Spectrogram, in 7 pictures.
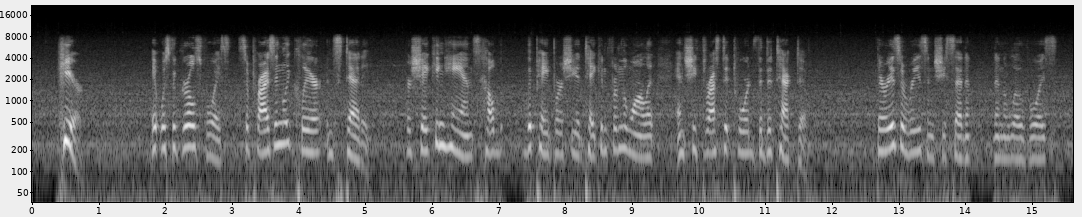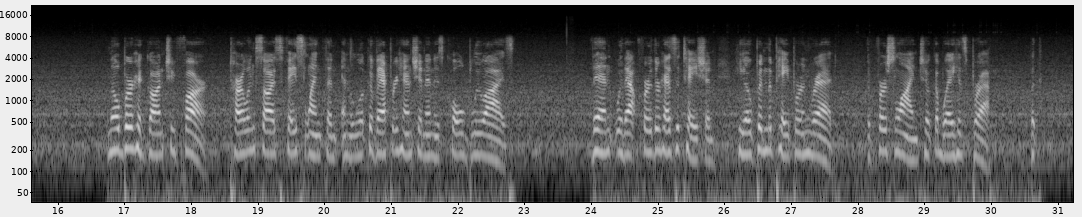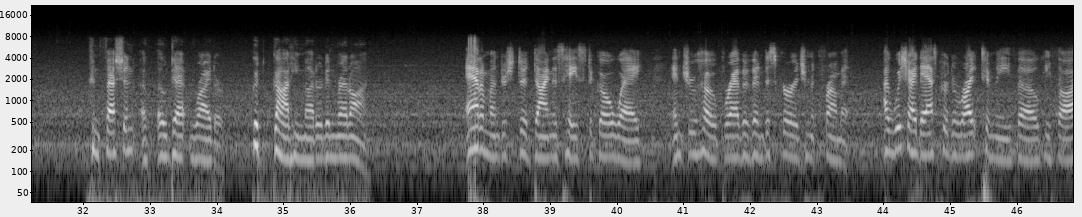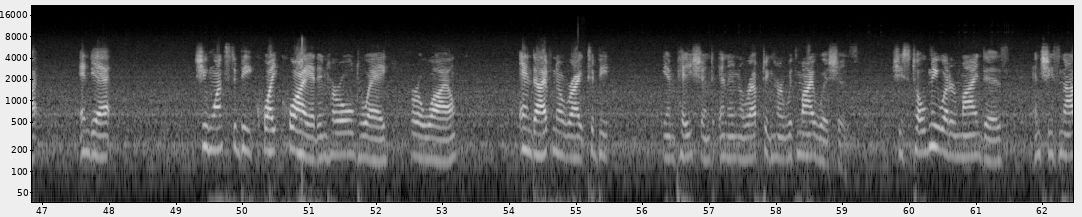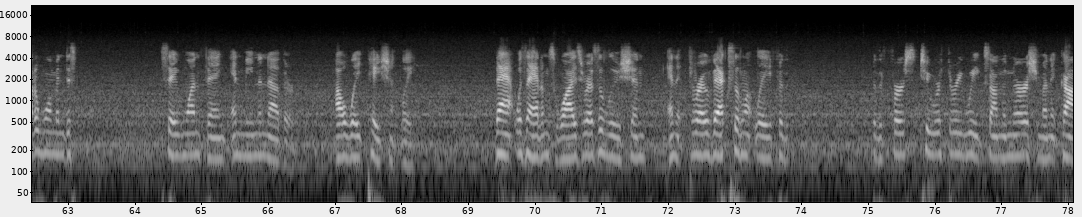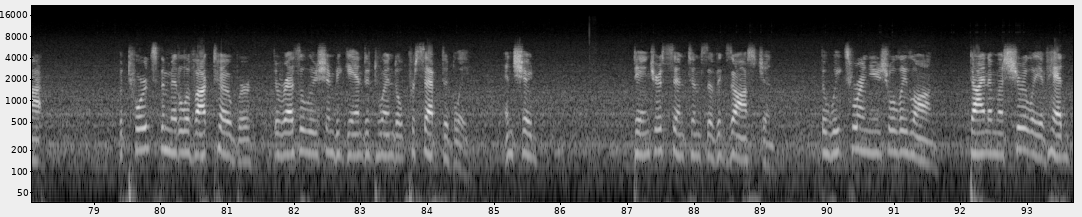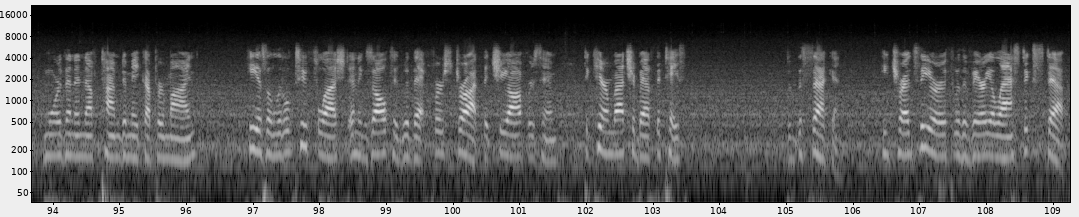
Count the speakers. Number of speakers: one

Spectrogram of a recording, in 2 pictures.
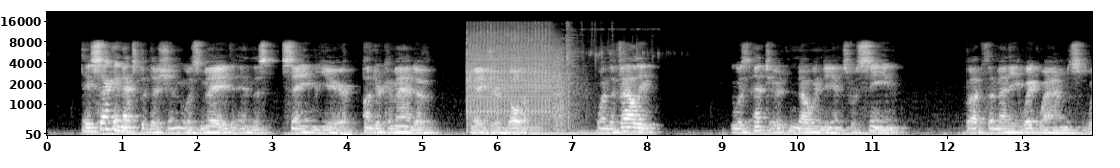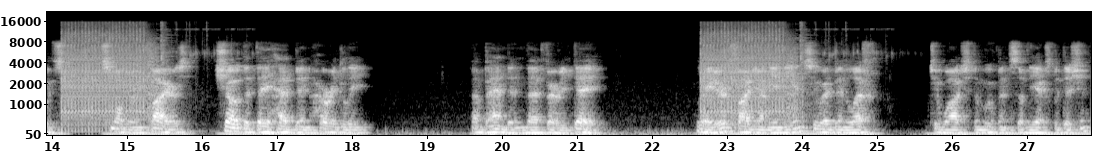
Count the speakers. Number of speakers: one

